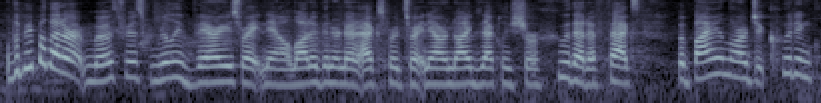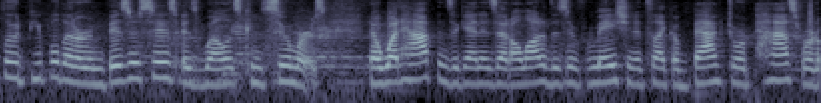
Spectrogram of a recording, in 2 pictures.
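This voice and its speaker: A woman's voice: mid-range voice, quick pace, a little mellow. A woman with an American accent reporting live for television news, moving between explanation and scripted narration.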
